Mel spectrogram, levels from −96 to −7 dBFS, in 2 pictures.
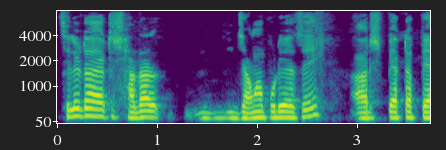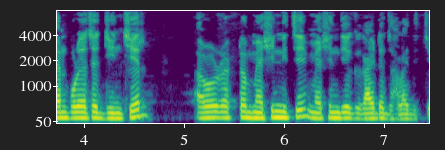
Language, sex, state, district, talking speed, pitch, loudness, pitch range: Bengali, male, West Bengal, Jalpaiguri, 200 wpm, 150 Hz, -16 LUFS, 145-165 Hz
